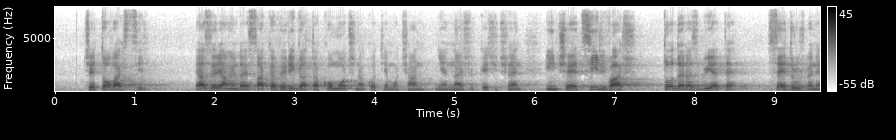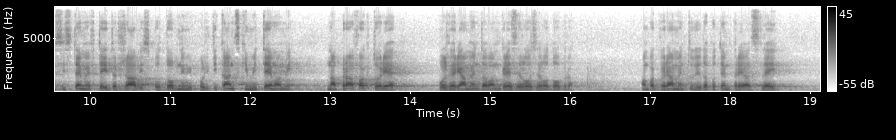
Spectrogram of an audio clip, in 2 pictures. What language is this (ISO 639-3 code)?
slv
